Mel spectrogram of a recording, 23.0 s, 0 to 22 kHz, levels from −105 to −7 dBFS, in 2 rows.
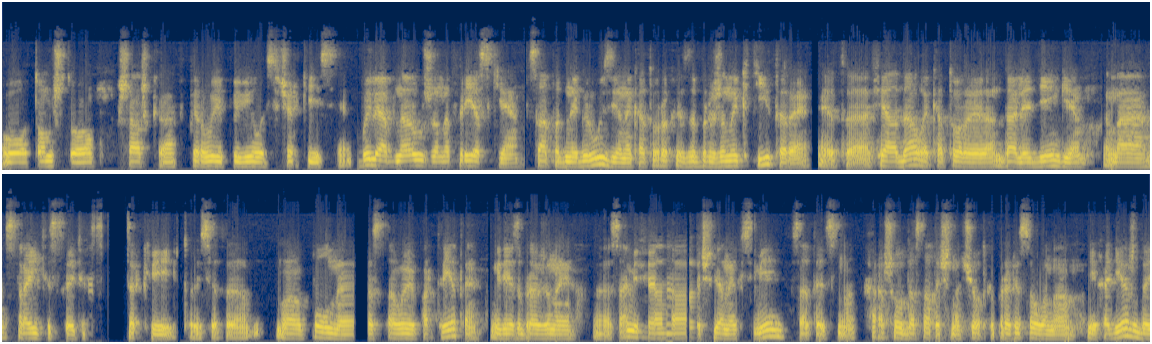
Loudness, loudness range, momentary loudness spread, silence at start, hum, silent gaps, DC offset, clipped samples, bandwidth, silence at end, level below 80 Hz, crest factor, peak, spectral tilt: -19 LUFS; 2 LU; 5 LU; 0 s; none; none; under 0.1%; under 0.1%; 8.8 kHz; 0 s; -56 dBFS; 12 dB; -6 dBFS; -4 dB/octave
